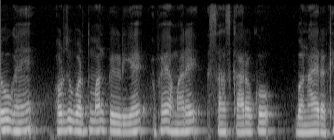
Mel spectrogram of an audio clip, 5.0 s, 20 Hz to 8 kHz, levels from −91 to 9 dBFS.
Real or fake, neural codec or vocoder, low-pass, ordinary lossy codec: real; none; 7.2 kHz; none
